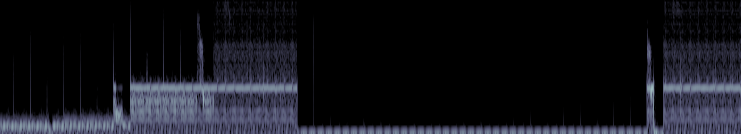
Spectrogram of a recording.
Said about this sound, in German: Und dann säßen sie alle auf ihren Plätzen und warteten ab, ob bei ihnen das Telefon klingelt. Und bei manchen klingelt es dann.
